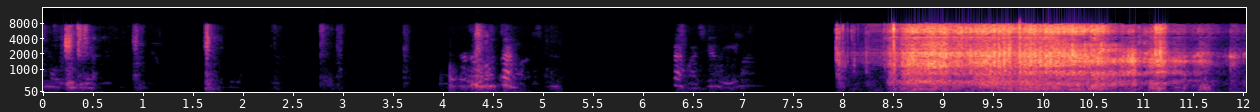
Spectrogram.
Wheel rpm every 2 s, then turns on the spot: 0, 0, 0, 0, 10, 30.
8-12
